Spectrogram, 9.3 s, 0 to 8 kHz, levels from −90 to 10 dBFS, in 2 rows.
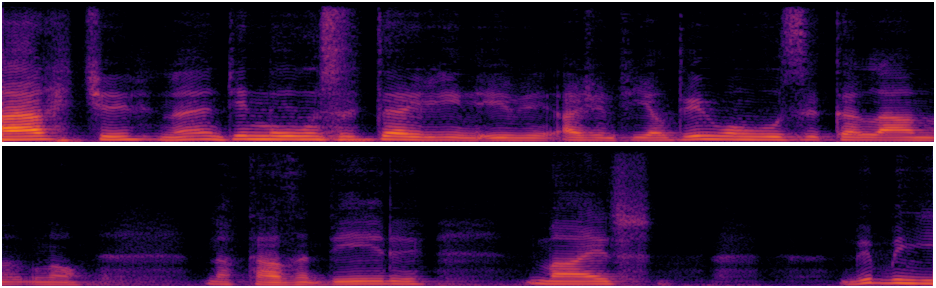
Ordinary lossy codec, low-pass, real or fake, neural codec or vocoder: none; none; fake; codec, 16 kHz, 0.5 kbps, FunCodec, trained on Chinese and English, 25 frames a second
